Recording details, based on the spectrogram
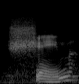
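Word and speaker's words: שם: Sheen followed by final mem with a tsera under the sheen is pronounced shame, and shame is a name.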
